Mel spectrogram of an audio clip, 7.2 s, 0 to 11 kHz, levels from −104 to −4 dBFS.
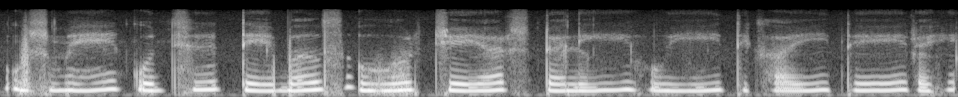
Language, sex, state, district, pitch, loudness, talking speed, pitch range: Hindi, female, Haryana, Rohtak, 240 Hz, -15 LUFS, 85 wpm, 230-255 Hz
